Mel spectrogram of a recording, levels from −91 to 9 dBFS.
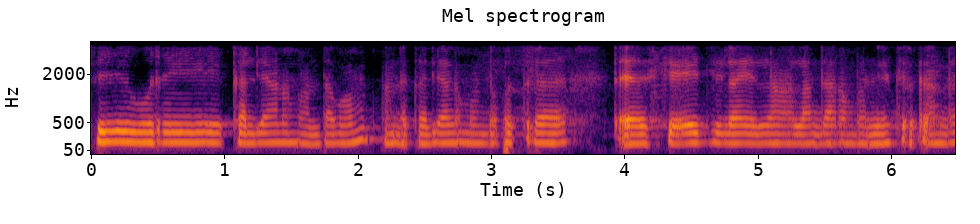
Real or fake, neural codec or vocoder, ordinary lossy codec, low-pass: fake; codec, 16 kHz in and 24 kHz out, 1.1 kbps, FireRedTTS-2 codec; none; 3.6 kHz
